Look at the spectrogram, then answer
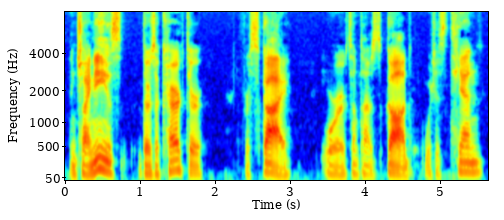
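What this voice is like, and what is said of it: American accent. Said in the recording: “I'm a British American, born in the UK, but grew up in America, as you could tell by my accent. I still say water, not wada.”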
